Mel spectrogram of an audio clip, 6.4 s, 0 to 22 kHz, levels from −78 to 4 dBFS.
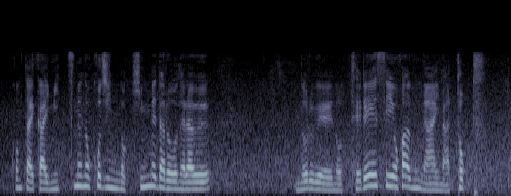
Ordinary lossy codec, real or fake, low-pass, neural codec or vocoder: none; real; 7.2 kHz; none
